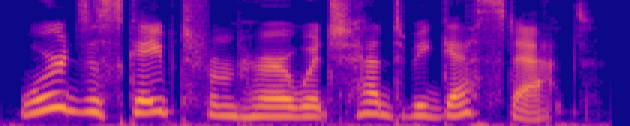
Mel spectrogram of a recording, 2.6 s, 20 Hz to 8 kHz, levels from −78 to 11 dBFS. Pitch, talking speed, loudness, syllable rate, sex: 210 Hz, 230 wpm, -18 LUFS, 5.5 syllables/s, female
